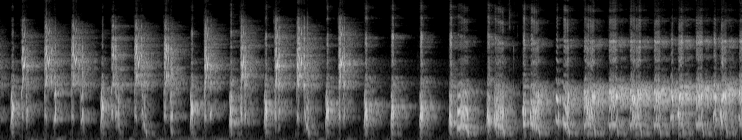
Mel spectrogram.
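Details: Continuous rhythmic cackling from a single male chukar partridge: loud grating chuck notes about two per second that run together into a dense, excited chatter near the end.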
